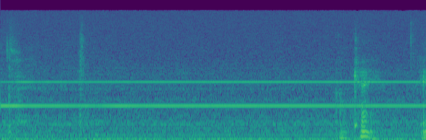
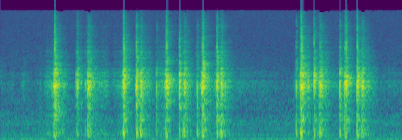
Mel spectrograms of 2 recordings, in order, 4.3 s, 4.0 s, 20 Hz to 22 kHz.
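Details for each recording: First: Westinghouse Model 1029 multiband tube radio during IF alignment check, about a millivolt signal injected at the IF frequency: steady pure test tone at constant pitch without buzz or distortion; clean audio output. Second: Westinghouse Model 1029 multiband tube radio, heaters on, before B+ is applied, monitored before and after the volume control: irregular sharp clicks and chirpy crackles in two bursts from the speaker; DC in the volume control suspected, possibly from the test amplifier.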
